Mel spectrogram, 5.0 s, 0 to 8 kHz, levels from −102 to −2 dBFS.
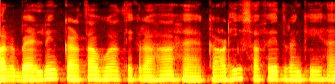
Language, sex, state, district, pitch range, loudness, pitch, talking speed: Hindi, male, Uttarakhand, Tehri Garhwal, 105-115 Hz, -22 LUFS, 110 Hz, 145 wpm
